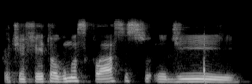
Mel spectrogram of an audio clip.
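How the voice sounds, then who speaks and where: A young man with a Brazilian Portuguese accent, giving an informal student presentation in a halting, colloquial way. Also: mid-range voice, dark tone, no room sound. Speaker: student presenting a final project.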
